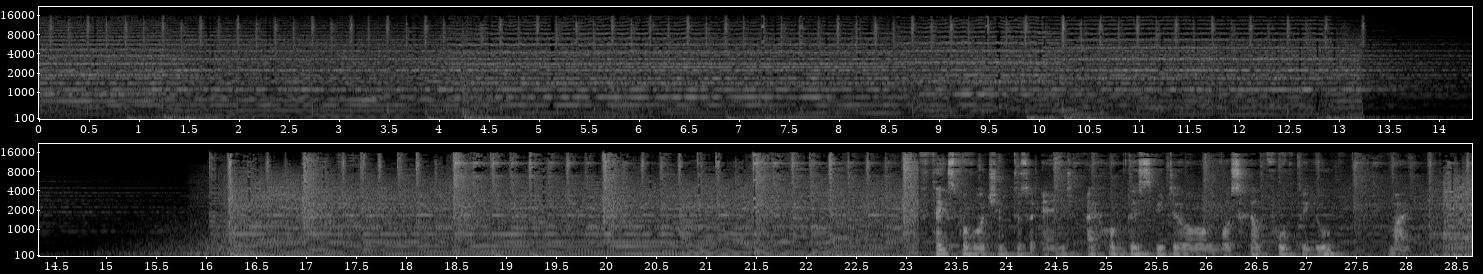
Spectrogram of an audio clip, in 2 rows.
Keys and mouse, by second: 2.3 r, 2.5 x, 4.1 click, 10.3 click, 16.4 click, 17.1 click, 18.8 click, 19.7 r, 19.7 x, 19.9 click, 22.2 ctrl+middle drag, 22.5 middle click, 23.4 ctrl+s, 24.5 click, 24.9 ctrl+middle drag, 26.1-27.1 middle drag, 28.4 middle click.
